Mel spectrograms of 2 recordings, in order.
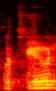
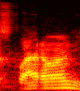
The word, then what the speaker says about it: Splatoon: And yeah, if you guys want It's to, pronounced platoon, not splat on.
